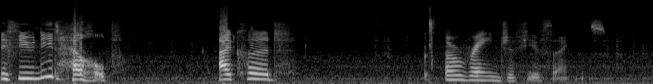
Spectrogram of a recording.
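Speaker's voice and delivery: helpful-sounding tone with a veiled, vaguely threatening edge. A character offers the party help getting past the gate guards, vaguely threatening. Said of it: "Somehow that sounded threatening".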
